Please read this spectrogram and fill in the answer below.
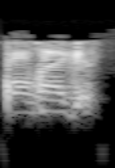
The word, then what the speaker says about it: Paul Haggis: It has been hailed by two Academy Award winner Paul Higgins as powerful and often chilling eye-opener. I'm pronouncing that Paul Haggis. I think I'm pronouncing that right? – It is. It's Paul Haggis.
